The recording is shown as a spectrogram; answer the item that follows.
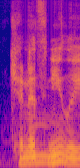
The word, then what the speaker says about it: Kenneth Neely: Is that what Am I pronouncing it right? Kenneth Neely. The artist. Kenneth Neely.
